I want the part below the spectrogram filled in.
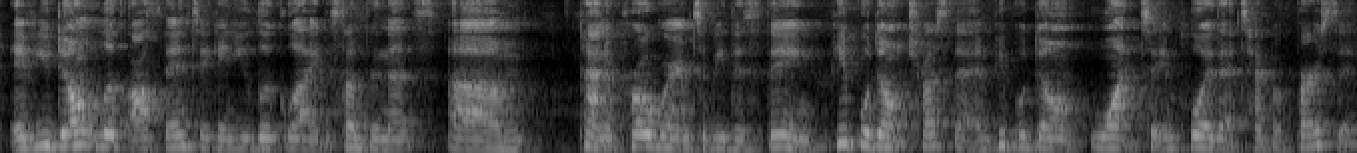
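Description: Woman, mid-twenties, interview guest, chatty and animated, roomy echo. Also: mid-range voice, a little fast. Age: 20s. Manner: animated, chatty, many fillers. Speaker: podcast guest. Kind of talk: casual interview chat.

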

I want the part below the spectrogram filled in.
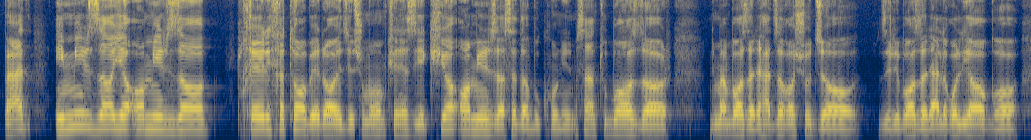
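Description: Man slowly teaching dialect terms. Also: a little high, a little mellow, dry recording, studio quality. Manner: repeats key words slowly for emphasis. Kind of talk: casual explanatory lesson.

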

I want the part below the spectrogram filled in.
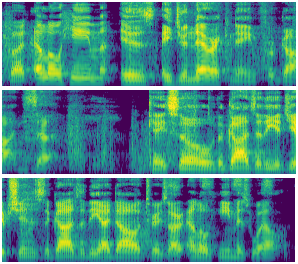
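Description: A man's voice: fairly low pitch, a little slow, a little hiss or hum. A man teaching a class, chatty, with wry asides and frequent fillers. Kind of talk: classroom lecture.

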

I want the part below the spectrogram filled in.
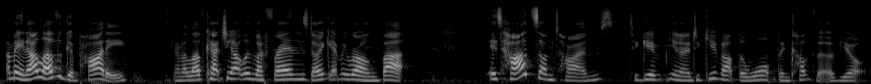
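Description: A young Australian woman co-hosting radio in casual chat, her voice croaky and hoarse from a head cold, chatty and self-deprecating. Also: medium pitch, a little fast, fairly bright tone. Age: young adult. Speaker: radio co-host.

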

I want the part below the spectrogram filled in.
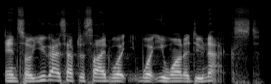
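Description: A man running a tabletop game, talking in a slightly high voice that sits dry and close. His narration is loose and chatty, full of ums and little restarts as he describes the scene. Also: fairly even intonation, fast, no room sound. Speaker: game master.

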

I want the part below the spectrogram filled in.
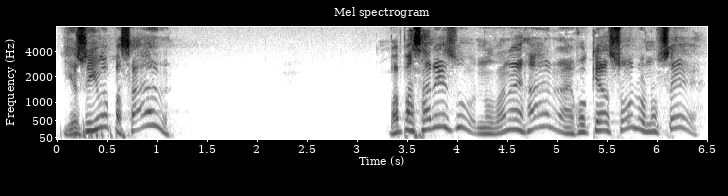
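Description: Man, pastor, fervent bilingual sermon, high voice. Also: sing-song, normal speed. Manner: switches between Spanish and English mid-sentence; fervent preaching punctuated by "aleluya" and "hermano".

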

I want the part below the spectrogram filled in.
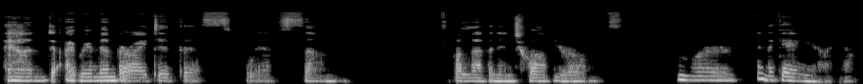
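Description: A woman educator speaking in a soft, soothing, deliberate way with pauses, as if leading a guided visualization, her voice breathy and husky. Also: low-pitched, steady tone, dry recording, low-quality recording. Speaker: educator, workshop leader.

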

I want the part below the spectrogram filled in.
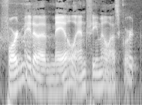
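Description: A man talking in casual comic banter with a halting, rambling delivery. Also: medium pitch, animated, gravelly, fairly bright tone.

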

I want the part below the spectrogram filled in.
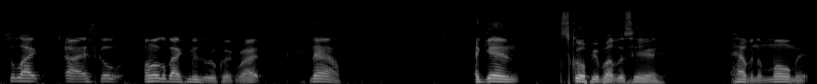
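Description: Relaxed man chatting on a podcast. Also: mid-range voice, moderate pace, pauses often, no room sound, clean studio sound. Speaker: podcast guest. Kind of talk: casual chat.

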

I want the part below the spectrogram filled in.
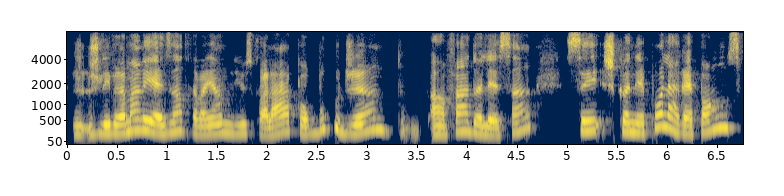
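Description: Woman, Quebec French accent, warm mellow tone, calm explanatory advice, halting fillers. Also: medium pitch. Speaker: parenting advice speaker. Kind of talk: advice talk to parents.

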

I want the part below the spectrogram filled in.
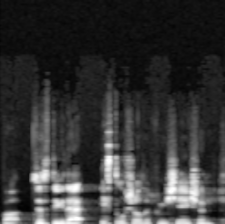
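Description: A man's voice: low-pitched, little pitch movement, a little fast, darkish tone, highs cut off. A man hosting a casual panel chat, explaining himself insistently in slangy speech. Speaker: podcast host.

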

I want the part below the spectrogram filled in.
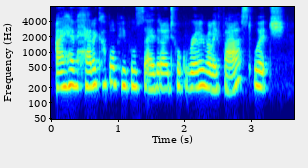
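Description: A woman with a broad New Zealand accent hosting a solo podcast, giving motivational advice in a careful, deliberate way. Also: medium pitch, fairly even intonation. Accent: broad New Zealand (Kiwi). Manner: deliberately slowed, careful delivery with repeated key points. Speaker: podcast host.

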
